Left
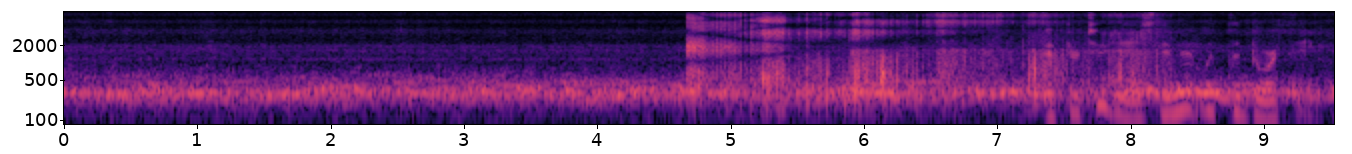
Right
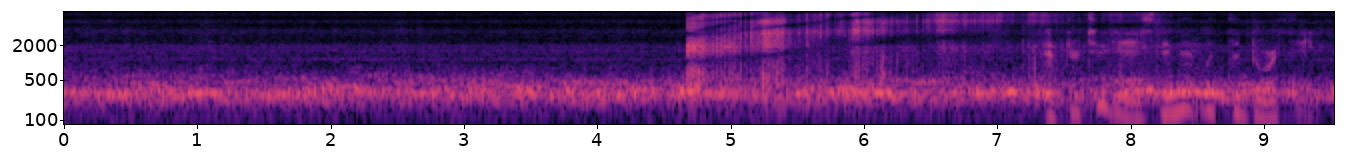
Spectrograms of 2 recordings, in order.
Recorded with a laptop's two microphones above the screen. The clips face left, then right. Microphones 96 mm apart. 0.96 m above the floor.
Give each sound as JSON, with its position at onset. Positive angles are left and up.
{"t": 4.7, "sound": "footsteps", "side_deg": -5}
{"t": 7.3, "sound": "a man speaking", "side_deg": 15}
